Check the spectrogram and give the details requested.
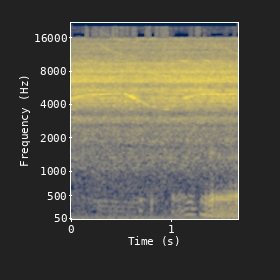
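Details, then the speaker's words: Shrill high-pitched whine with hiss and lower grinding of a high-speed dental drill with the finest diamond point. It is doing mesial proximal reduction from buccal until breaking through to lingual on a maxillary central incisor, for an all-ceramic crown abutment prep in a student lab. "삭제를 해 나가서 버칼과 링갈 측이 완전히 감통이 될 때까지 가장 가늘한 다이아몬드 포인트를 이용을 해가지고 삭제를 합니다."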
